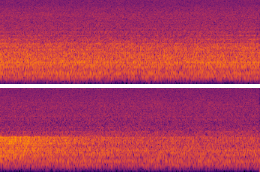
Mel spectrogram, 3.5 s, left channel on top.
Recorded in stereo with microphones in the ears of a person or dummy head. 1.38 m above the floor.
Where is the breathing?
No breathing in this recording.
